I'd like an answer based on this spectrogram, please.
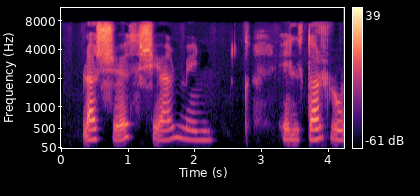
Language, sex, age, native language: Icelandic, female, 8, Icelandic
